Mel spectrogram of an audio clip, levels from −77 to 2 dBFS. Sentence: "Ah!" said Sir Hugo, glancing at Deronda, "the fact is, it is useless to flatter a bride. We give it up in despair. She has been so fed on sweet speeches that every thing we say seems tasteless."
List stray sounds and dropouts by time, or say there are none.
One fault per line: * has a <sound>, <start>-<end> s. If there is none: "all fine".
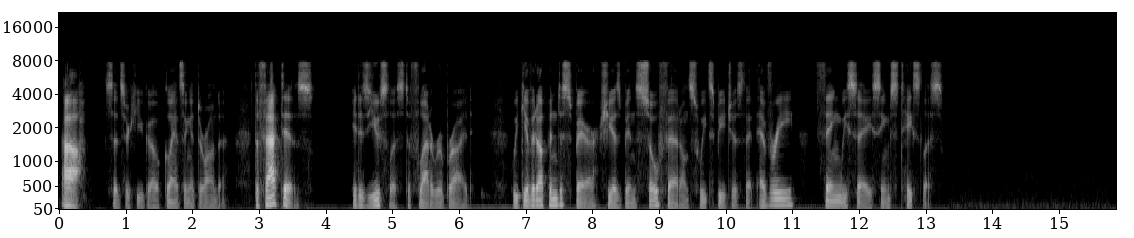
all fine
